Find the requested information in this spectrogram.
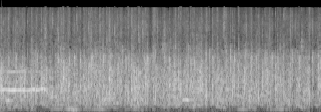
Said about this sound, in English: And just give him a round of applause.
